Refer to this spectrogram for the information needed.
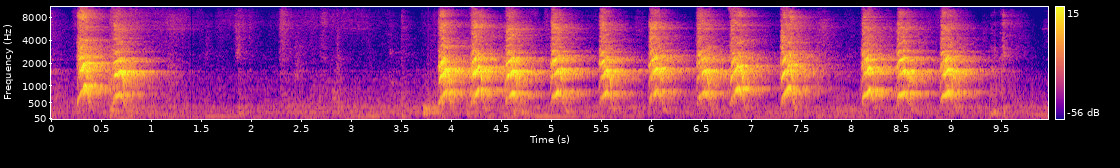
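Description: A dog gives bouts of harsh, honking coughs, typical of a collapsing windpipe.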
